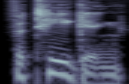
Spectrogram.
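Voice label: "fatiguing", British English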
